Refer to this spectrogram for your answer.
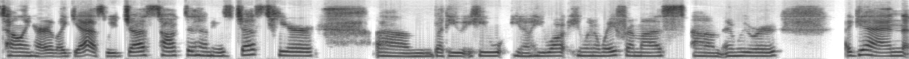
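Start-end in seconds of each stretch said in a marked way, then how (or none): none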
